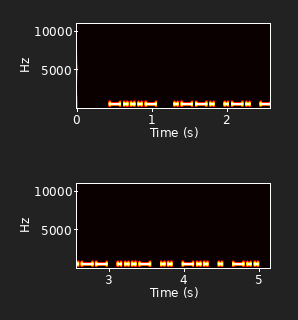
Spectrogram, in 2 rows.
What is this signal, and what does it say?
Morse code, heard as a keyed tone, about 25 wpm, 600 Hz. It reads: <BT> PROVIDED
